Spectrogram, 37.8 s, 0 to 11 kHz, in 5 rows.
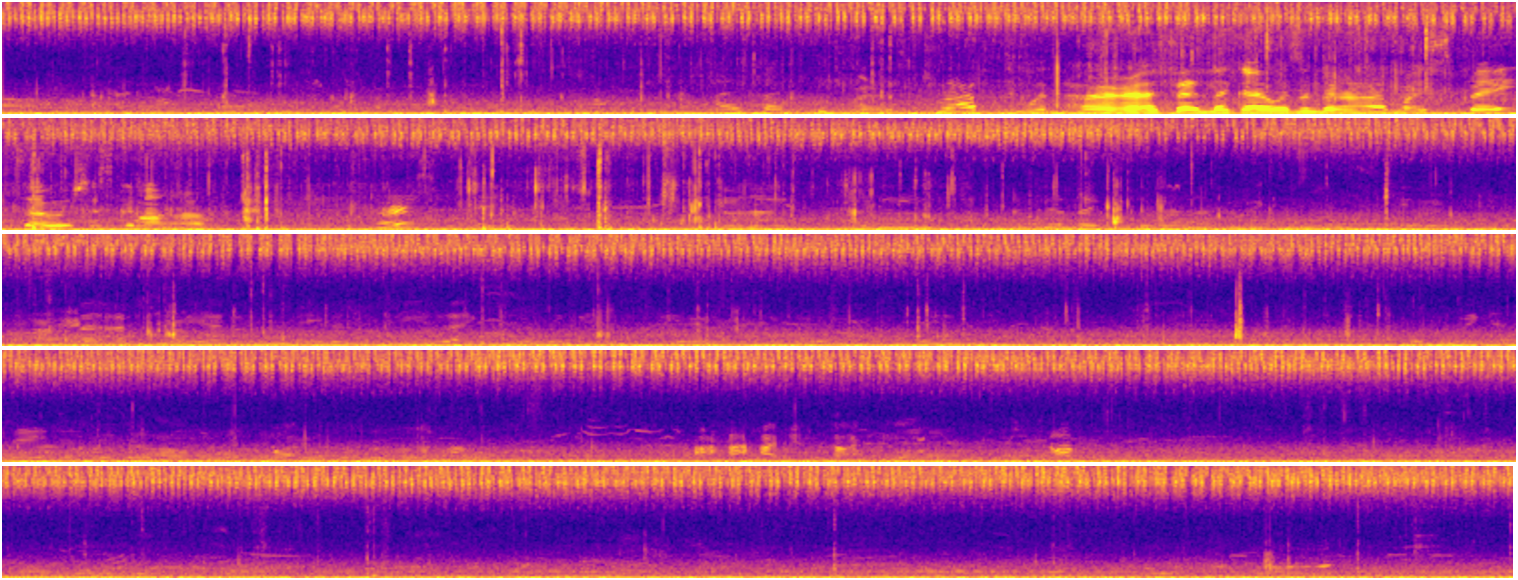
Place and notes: crickets in the meadows, beetween the two runways, the area has been a bird sanctuary for a while, even when the airport was in operation. nowadays, people seem to respect it.
(SD702 DPA4060)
